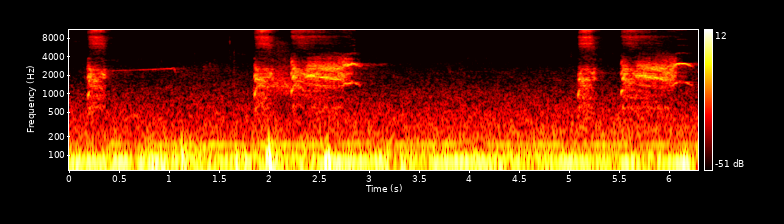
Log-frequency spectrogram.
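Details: Squirrels by a farm giving harsh buzz-like barks: brief rasping bursts in pairs, separated by a quiet gap, with a thin steady whistled tone and low droning background noise.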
